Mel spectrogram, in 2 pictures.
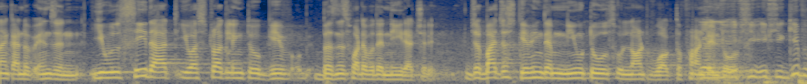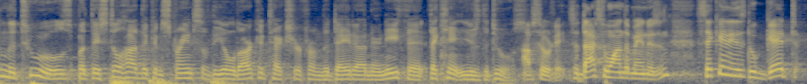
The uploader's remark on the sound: Recorded at TechEd 2016 in Las Vegas.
